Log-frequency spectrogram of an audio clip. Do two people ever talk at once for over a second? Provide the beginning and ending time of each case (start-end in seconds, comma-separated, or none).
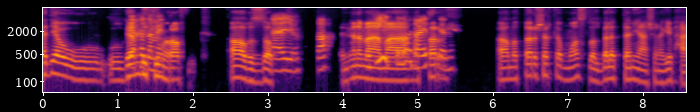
4.3-5.5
